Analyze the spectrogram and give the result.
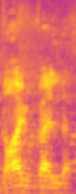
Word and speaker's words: Drakkwald: Alors, alors même, c'est, même en fait nous on prononce ça Drakkwald avec un V. – D'accord. – Donc on se W comme un V à l'allemande en fait.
